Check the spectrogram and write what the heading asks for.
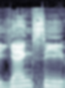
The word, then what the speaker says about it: Yangtze: in asia uh i'm very sorry if i mispronounced this it is the yangtze river y-a-n-g-t-z-e river um until 1957 there was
